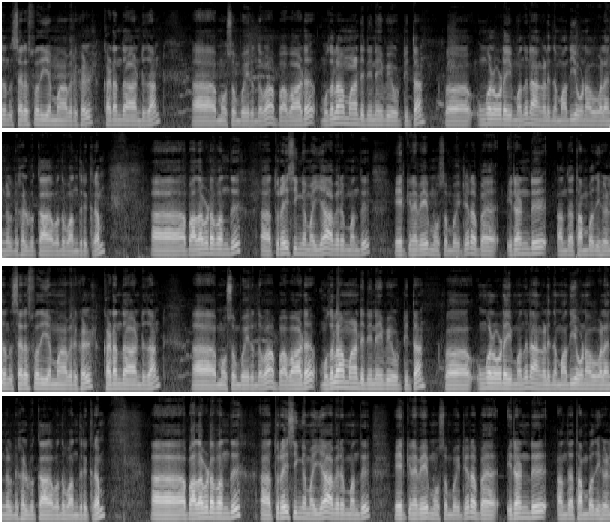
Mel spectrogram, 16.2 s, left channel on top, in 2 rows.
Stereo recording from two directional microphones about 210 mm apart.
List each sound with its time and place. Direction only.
0.0 s speech: 30° right (ahead or behind)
